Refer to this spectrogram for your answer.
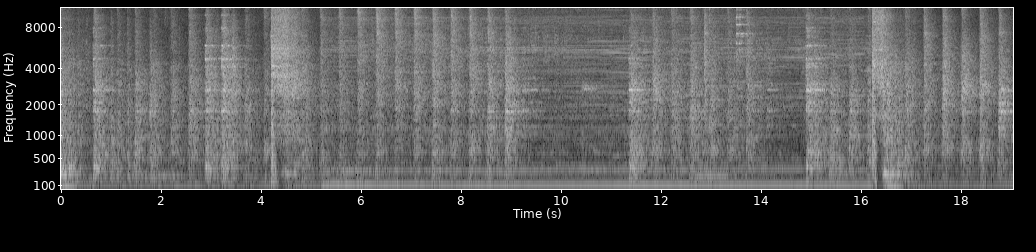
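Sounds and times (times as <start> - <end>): loud clank: 4.2 - 5.1, 11.4 - 17.1
electrical hum: 4.2 - 17.2
welding machine sharp ticks: 4.2 - 18.2.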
